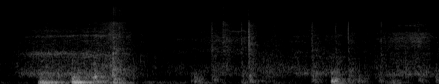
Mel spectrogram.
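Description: Footsteps and handling knocks on bare wooden floorboards: a few low thuds about half a second to a second in, then scattered light knocks.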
